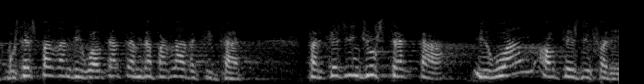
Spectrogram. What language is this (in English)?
Catalan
